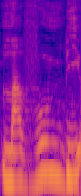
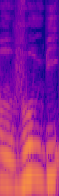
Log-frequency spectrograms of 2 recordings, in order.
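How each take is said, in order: First: The name has a vowel inserted after M. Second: The name starts with M directly before v. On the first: This is how outsiders mispronounce the name. The speaker calls it wrong. "ils disent ma, Mavumbi" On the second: This is the name's own pronunciation. The speaker calls it right. "pour dire Mvumbi"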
